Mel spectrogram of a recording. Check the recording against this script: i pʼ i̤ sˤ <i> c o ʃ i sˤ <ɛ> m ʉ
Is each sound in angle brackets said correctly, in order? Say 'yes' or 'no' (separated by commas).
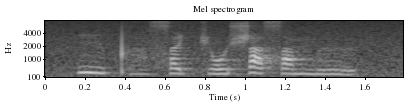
no, no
